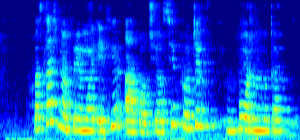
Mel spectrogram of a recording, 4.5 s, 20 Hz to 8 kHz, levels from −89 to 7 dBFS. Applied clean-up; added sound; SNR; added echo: none; Meow; 17 dB; reverberation time 0.6 s.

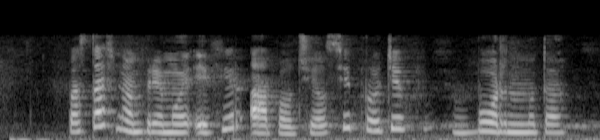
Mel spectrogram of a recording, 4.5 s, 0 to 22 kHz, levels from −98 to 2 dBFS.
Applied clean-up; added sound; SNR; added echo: none; none; none; none.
